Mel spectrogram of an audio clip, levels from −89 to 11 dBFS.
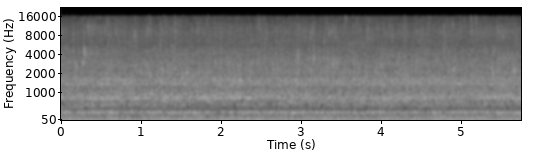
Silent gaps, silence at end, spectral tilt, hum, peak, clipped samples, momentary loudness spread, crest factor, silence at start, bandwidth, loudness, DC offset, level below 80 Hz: none; 0 s; -2 dB/octave; none; -6 dBFS; under 0.1%; 1 LU; 16 dB; 0 s; 17 kHz; -20 LUFS; 2%; -40 dBFS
